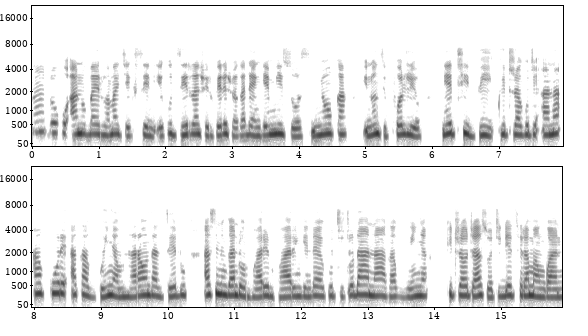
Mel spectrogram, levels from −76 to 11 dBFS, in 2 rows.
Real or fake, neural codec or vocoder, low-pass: real; none; 7.2 kHz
